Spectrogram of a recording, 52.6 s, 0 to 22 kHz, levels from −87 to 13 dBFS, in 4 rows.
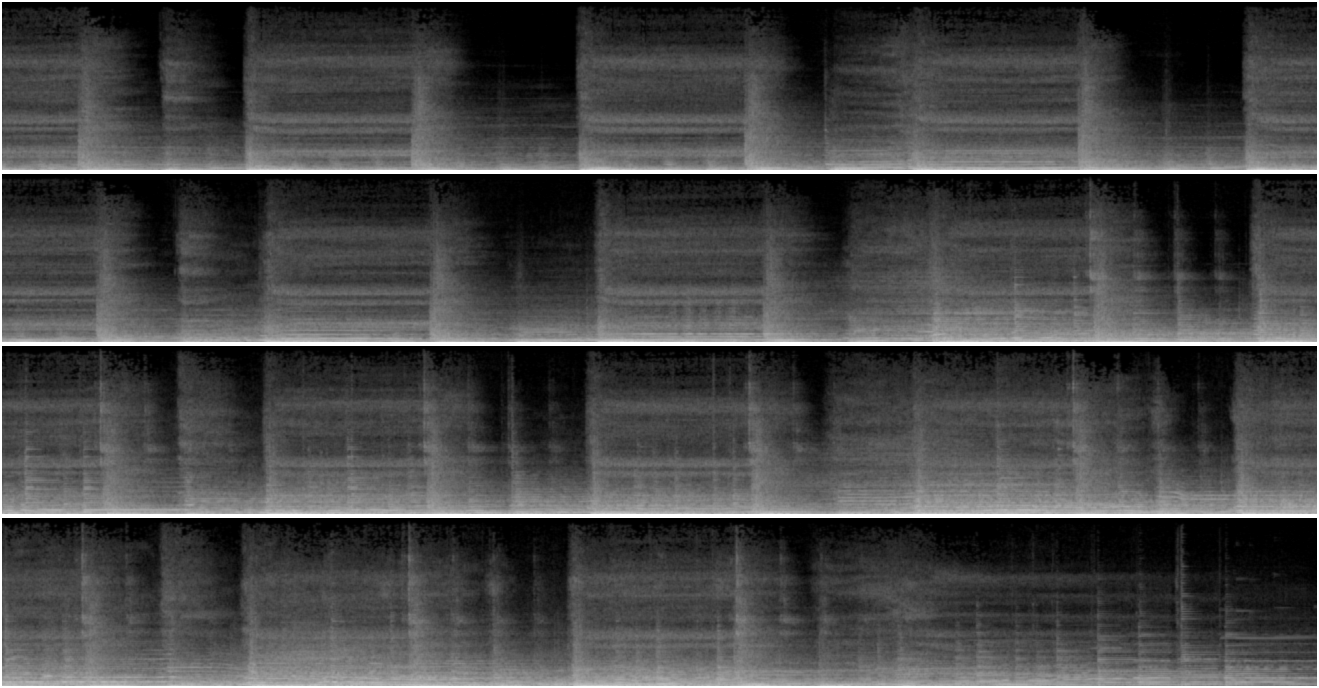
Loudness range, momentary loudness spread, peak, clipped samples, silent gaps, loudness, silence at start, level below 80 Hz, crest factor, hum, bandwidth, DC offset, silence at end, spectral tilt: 5 LU; 9 LU; -2 dBFS; under 0.1%; none; -16 LUFS; 0 s; -18 dBFS; 14 dB; none; 18 kHz; under 0.1%; 0 s; -6 dB/octave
